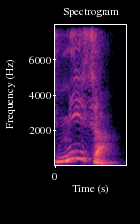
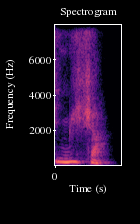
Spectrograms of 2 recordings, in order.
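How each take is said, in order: First: The middle consonant is a plain s sound. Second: The middle consonant is a sh sound. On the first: The speaker calls it wrong. "su pronunciación no es misa" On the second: The speaker calls it right. "es misha"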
